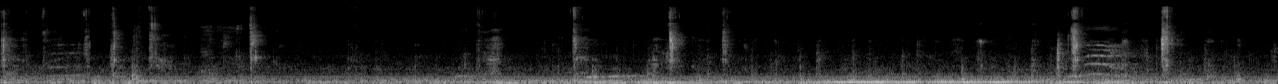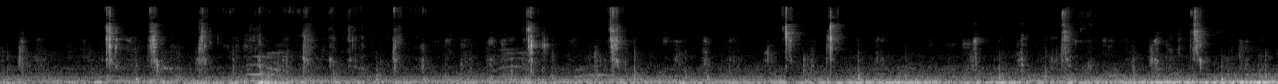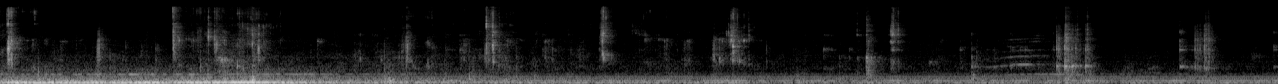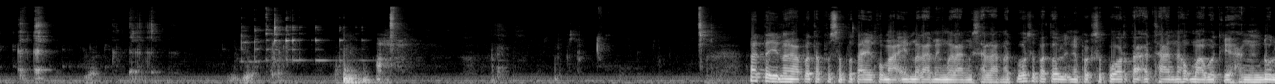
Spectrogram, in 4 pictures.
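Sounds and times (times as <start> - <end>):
steady low hum: 0.0 - 51.0
low rumble: 18.2 - 33.7
person gulping a drink: 38.3 - 40.2.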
